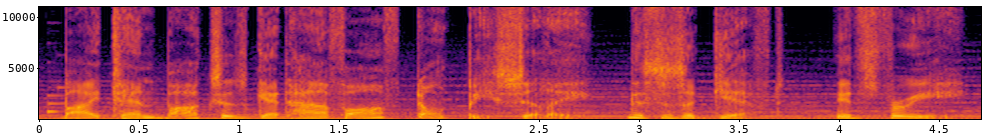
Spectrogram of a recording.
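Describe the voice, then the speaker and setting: Hearty, very animated old innkeeper. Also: male voice, fairly low pitch, measured pace, exaggerated voice. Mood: hearty, welcoming. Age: older. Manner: animated, effusive. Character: hearty, devout, generous old innkeeper grandfather. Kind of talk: video game voice acting. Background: music.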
